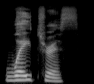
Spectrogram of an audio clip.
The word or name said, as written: waitress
